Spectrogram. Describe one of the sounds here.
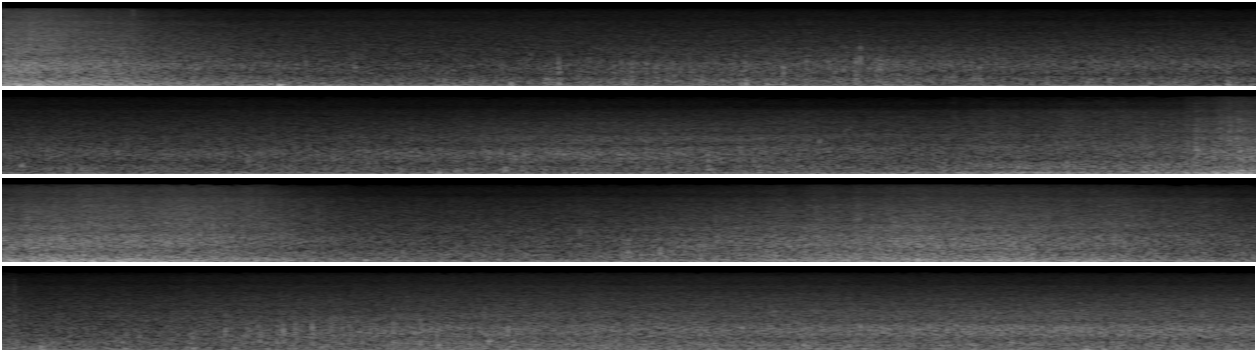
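Ocean waves crash onto rocks, with louder surges every few seconds.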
